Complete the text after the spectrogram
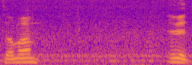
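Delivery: ordinary delivery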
